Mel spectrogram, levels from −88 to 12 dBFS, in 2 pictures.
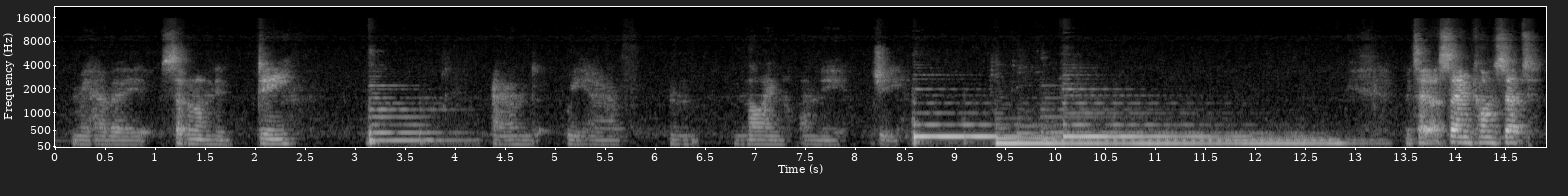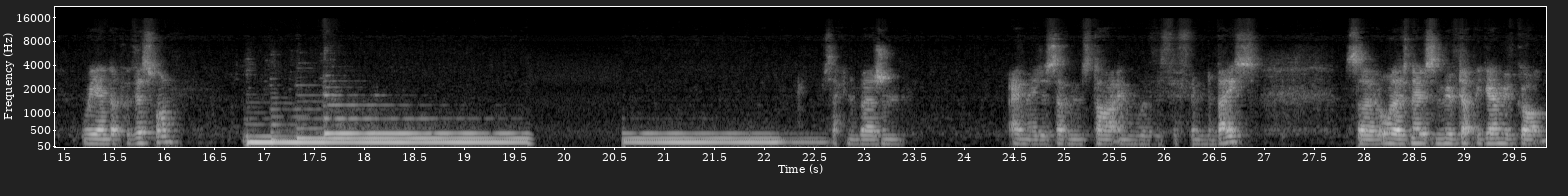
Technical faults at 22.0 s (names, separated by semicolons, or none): jitter buffer speed-up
